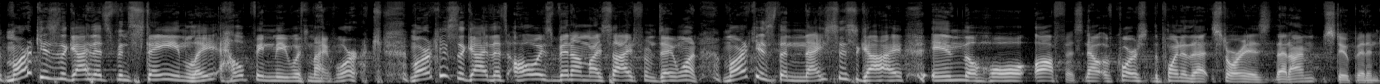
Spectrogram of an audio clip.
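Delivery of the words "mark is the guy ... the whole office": high, slow, insistent defence; imitated indignation. Wife defending kind coworker to husband, imitated indignation. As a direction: hammer home each point in his defence.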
